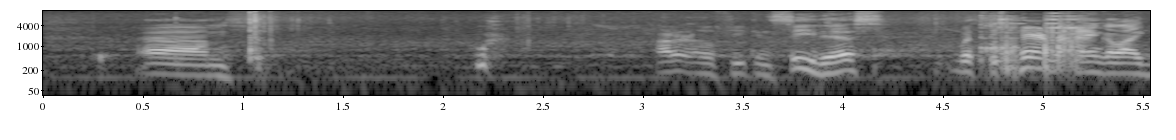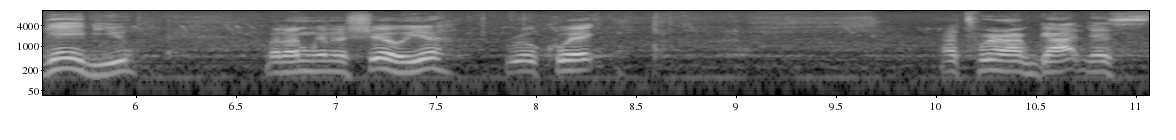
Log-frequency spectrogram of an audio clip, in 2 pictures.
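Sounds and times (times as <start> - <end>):
honeybees buzzing at a strong hive: 0.0 - 11.0
speech: 0.5 - 1.2, 2.2 - 2.4, 3.1 - 8.4, 10.0 - 11.0.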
